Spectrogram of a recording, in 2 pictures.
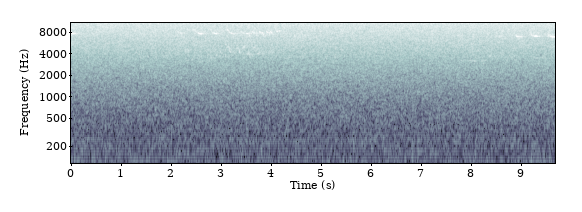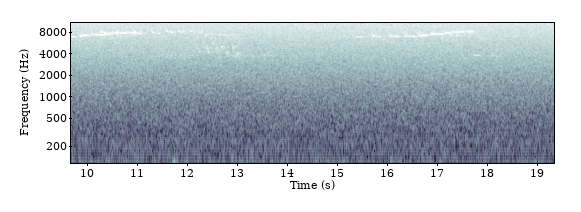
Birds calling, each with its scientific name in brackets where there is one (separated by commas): White-crowned Sparrow (Zonotrichia leucophrys), Golden-crowned Kinglet (Regulus satrapa), Mountain Chickadee (Poecile gambeli), Yellow-rumped Warbler (Setophaga coronata)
